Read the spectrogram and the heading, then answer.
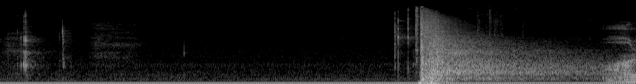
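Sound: rifle shot in hunting video game

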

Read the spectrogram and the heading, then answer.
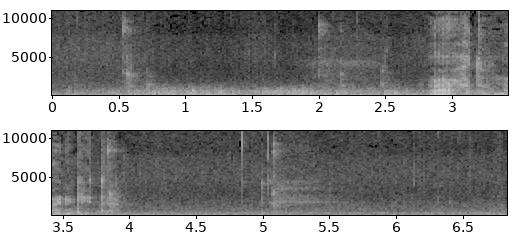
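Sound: rain and thunder in Abtei des Reiters video game

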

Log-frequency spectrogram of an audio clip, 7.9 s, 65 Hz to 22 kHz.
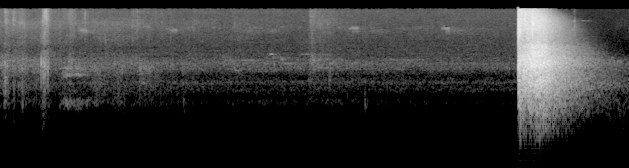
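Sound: gunshot from Remington UMC 115 grain hollow point

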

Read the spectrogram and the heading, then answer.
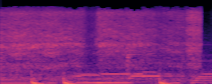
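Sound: hairspray being sprayed

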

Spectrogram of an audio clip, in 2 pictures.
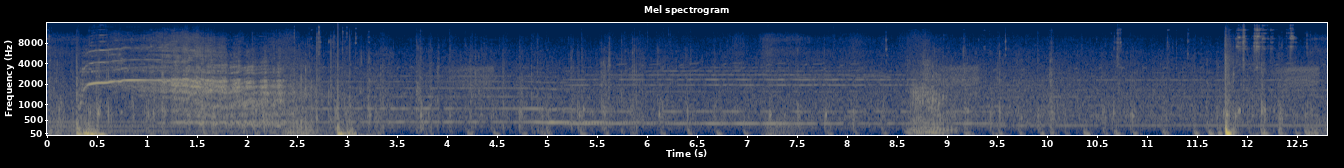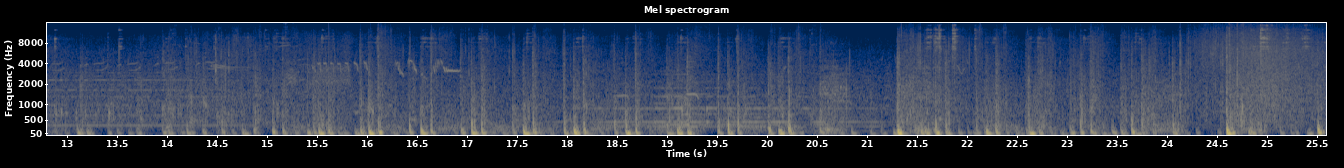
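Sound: horse galloping and neighing in a video game

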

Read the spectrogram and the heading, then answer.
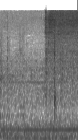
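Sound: hair spray being sprayed

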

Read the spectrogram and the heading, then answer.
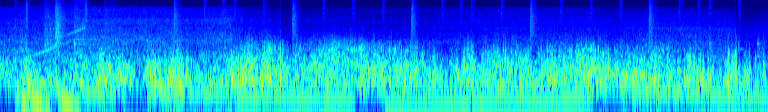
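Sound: strong wind on the camera microphone at the sea

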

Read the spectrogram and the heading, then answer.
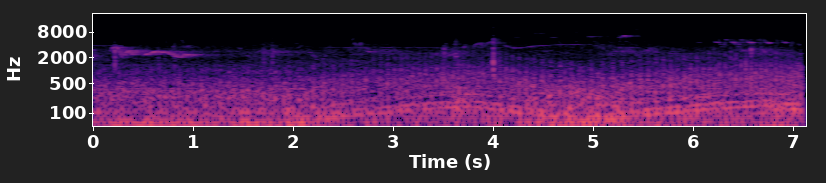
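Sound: coaxial rotor helicopter blades in Homebrew Vehicle Sandbox video game

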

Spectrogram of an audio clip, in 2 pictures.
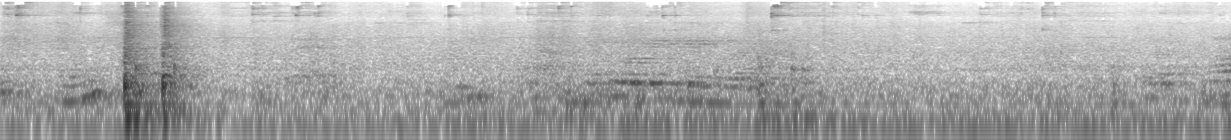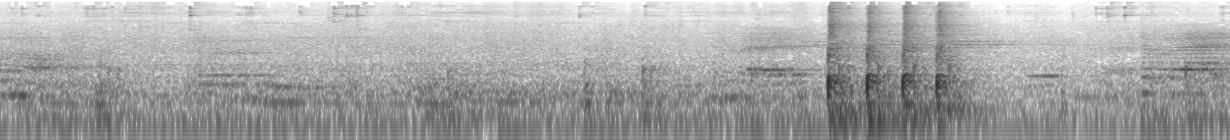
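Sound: mixing vegetables for pulao in a pan

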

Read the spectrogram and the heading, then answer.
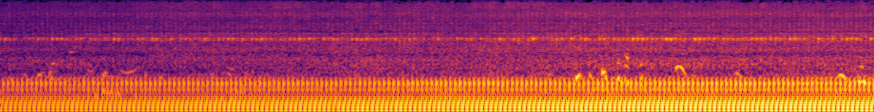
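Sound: petrol engine water pump running

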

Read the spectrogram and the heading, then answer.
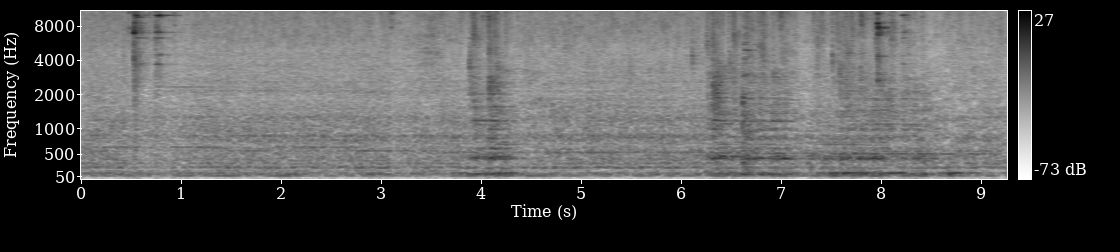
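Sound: water poured into a bowl from the tap

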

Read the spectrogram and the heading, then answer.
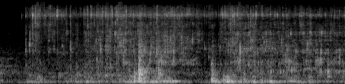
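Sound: grapes being washed under running water

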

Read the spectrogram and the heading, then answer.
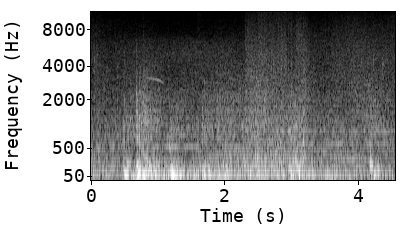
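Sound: warship cannons firing in Total War: Napoleon sea battle, video game

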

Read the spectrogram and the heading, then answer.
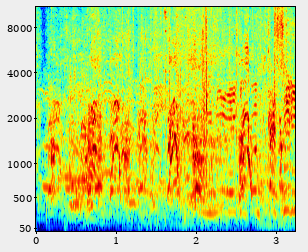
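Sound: police dogs barking

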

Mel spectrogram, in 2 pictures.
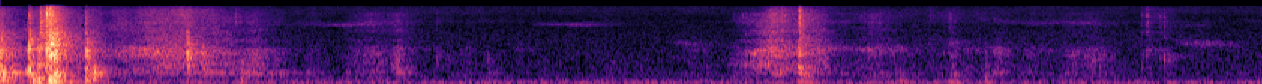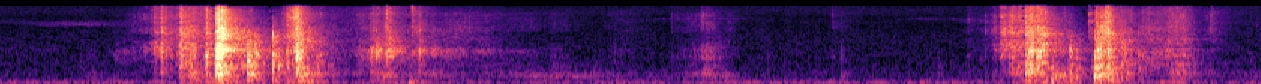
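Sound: border paper punch punching paper

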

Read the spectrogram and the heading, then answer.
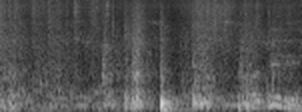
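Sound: pigeons cooing

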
